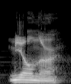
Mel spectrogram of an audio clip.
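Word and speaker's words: Mjölnir: War d catws o cannot pronounce that Milner that's how you say it for real uhhuh mner that's the name of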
